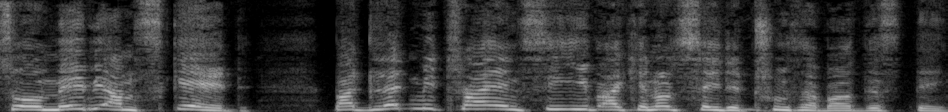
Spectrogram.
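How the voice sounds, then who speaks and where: Lively intonation marks a man's high pitch. He speaks at a moderate pace. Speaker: protester. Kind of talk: impassioned statement. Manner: halting.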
